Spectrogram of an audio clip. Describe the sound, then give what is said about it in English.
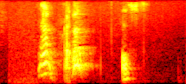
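Dog barking: three short, sharp barks, the first two close together and the third after a brief pause, alone against quiet. “He was barking.”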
